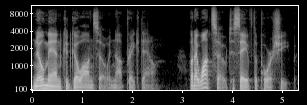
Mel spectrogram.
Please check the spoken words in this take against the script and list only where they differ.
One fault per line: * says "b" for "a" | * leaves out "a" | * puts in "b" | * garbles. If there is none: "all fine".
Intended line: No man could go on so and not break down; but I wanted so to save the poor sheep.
* says "want" for "wanted"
